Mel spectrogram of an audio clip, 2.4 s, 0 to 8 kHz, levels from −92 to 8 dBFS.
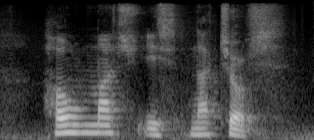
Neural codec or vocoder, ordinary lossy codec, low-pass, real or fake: codec, 16 kHz, 1 kbps, X-Codec, HuBERT features, trained on LibriSpeech; none; 7.2 kHz; fake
